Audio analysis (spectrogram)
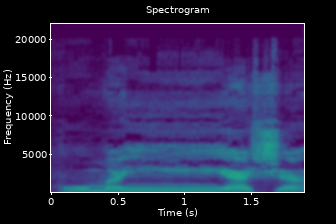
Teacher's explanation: Nun mati bertemu ya, kita kena masukkan bunyi nun ke dalam ya disertai dengung 2 harakat ya, idgham ma'al gunnah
